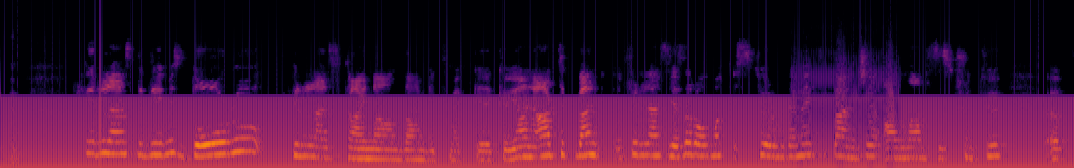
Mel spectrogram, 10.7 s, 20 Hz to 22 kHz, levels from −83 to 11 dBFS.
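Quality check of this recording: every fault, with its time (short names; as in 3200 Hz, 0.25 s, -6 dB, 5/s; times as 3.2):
buzz 60 Hz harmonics 40 -32 dBFS
crackle 15/s -30 dBFS
1 pop -9 dBFS
7.9–9 clipped -24 dBFS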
